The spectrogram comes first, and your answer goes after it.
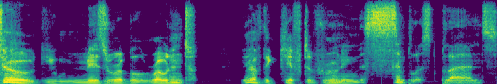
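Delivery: loud, harsh, hoarse rasping voice. Voicing a villain scolding another character for ruining the plans, hoarse, raspy voice. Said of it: "His hoarse voice rasps from behind the grotesque covering".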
